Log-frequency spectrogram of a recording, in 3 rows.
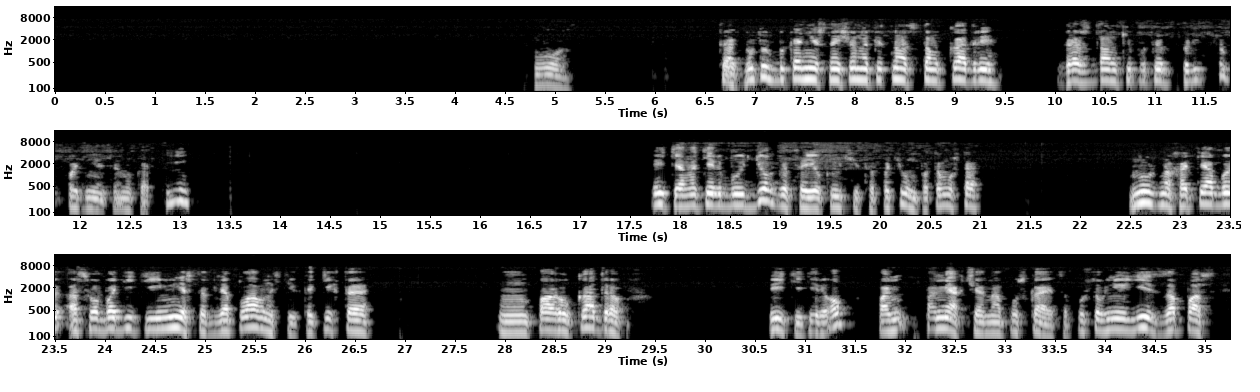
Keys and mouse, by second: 4.9 space, 6.0 KP_1, 7.1 click, 8.8 click, 11.3 r, 13.6 i, 15.0-19.1 drag, 21.6 click, 23.9 click, 24.6-26.1 drag, 27.0 Delete, 28.5 click, 29.1 space.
